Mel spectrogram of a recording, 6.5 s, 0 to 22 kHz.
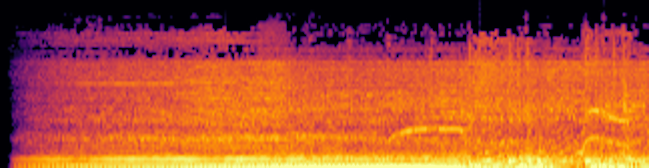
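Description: Live metal band: a low, sustained distorted guitar chord swells in, with one gliding pitch bend. About 4.7 s in, the drums and band break into heavy, rapid rhythmic hits.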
